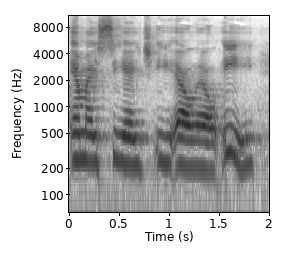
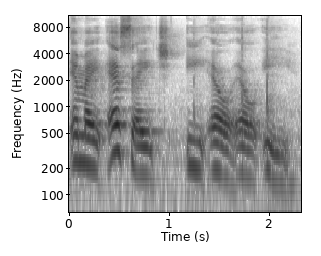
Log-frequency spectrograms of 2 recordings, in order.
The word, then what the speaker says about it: Machelle: It's not Machelle, it's Mashelle.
